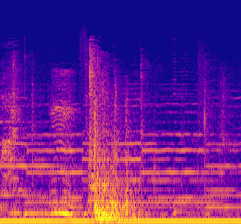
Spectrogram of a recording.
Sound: door closes

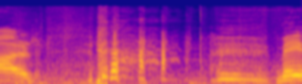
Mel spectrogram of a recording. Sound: laughs sinisterly

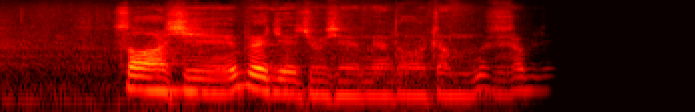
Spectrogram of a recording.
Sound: speaks foreign language

